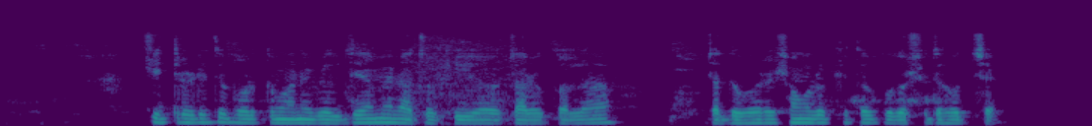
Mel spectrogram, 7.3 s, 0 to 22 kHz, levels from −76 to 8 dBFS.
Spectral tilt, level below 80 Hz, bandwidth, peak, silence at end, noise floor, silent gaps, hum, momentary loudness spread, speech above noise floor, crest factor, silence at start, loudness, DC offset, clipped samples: -6 dB/octave; -72 dBFS; 8 kHz; -22 dBFS; 0.6 s; -68 dBFS; none; none; 7 LU; 31 dB; 16 dB; 0.7 s; -39 LUFS; under 0.1%; under 0.1%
